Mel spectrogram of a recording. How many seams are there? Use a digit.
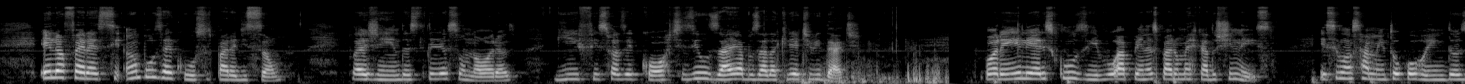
2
